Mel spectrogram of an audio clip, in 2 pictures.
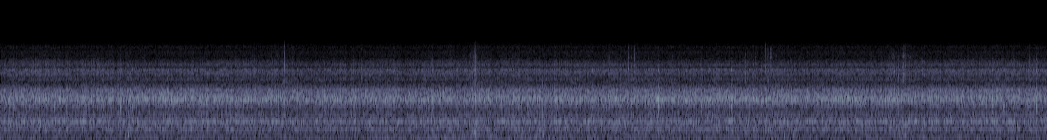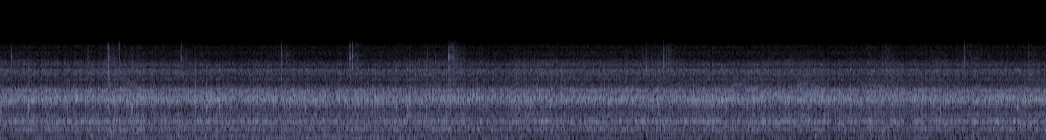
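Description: Faint, irregular clicks of red deer stags' antlers knocking together as the locked stags push and twist, over a steady drone.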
